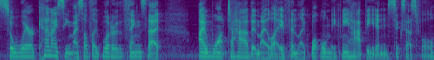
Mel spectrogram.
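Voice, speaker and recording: Bright and sharp in tone with vocal fry, the voice sits on a very clean recording against a silent background. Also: woman. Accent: American. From New Jersey. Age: 20s. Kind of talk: casual chat. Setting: kitchen at home.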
